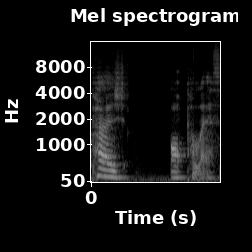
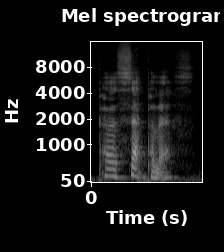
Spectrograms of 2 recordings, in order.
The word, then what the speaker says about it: Persepolis: say it but it's there's no u there's no o before the p so it's not purge opolis it's sort of persepolis it's going to annoy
